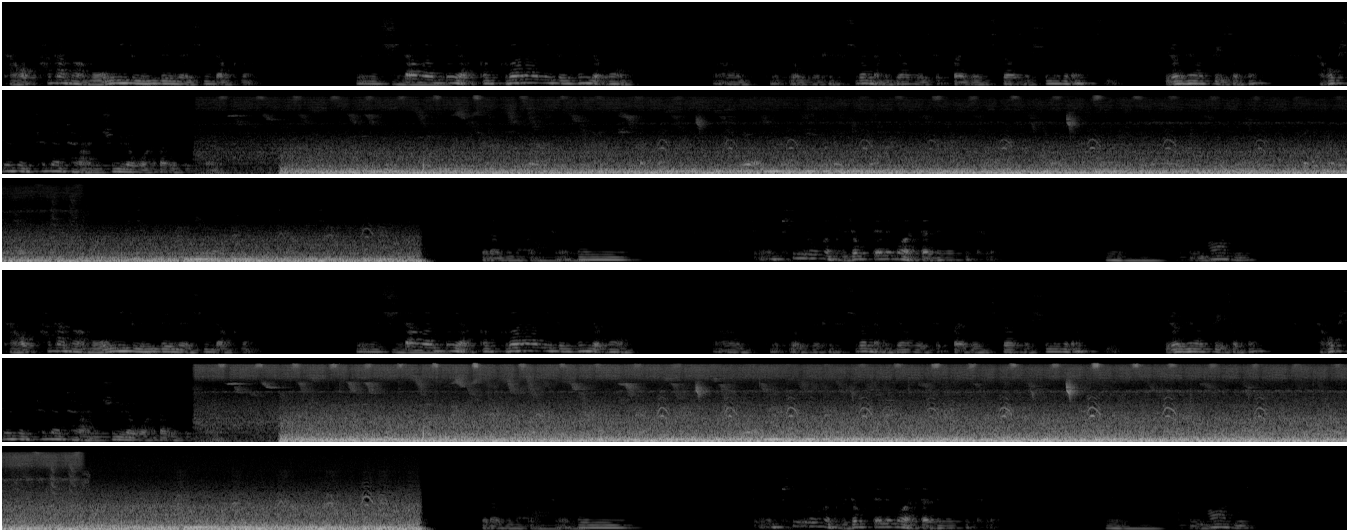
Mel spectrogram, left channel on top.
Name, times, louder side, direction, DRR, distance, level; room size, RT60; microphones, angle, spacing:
voice 1, 0.0-2.5 3.5-6.3 7.1-11.1 11.6-12.6 13.1-15.6 16.2-16.7 17.7-17.9 18.2-20.2 20.7-22.4 22.9-25.9 26.4-27.5 28.1-30.3 31.7-33.2 34.1-36.8 38.8-39.0, left 1 dB, 5° left, 3.0 m, -47 dB
voice 2, 3.9-4.3 32.0-32.7 37.9-39.4, equal, 40° right, 3.7 m, -54 dB
sound 1, 15.4-27.7, right 11 dB, 60° right, 1.0 m, -40 dB
sound 2, 16.2-31.1, right 6 dB, 80° right, 0.4 m, -29 dB
17.5 x 7.2 x 2.6 m
head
